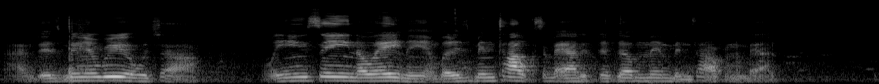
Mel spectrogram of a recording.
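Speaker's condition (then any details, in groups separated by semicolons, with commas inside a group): Cerebral palsy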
